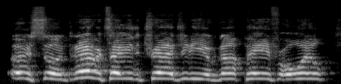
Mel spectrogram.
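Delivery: very high, loud, blaring military recruiter voice. Imagining a military recruiter walking in: imitating a military recruiter. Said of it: "military recruiter coming in and be like".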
